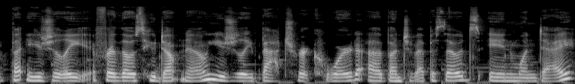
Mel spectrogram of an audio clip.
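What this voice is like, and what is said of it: Congested, slightly off voice. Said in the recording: “you sound different ... my allergies are acting up or my voice is a little bit wonky ... my nose was started getting really stuffy and my throat was tickly”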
